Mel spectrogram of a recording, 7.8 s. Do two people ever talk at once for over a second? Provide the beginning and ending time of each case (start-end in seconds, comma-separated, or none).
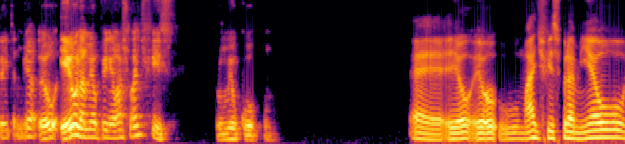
none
